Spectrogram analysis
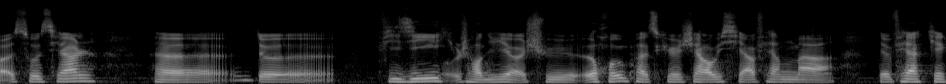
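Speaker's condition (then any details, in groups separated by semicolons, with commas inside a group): Multiple sclerosis; fatigue, lower limbs affected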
